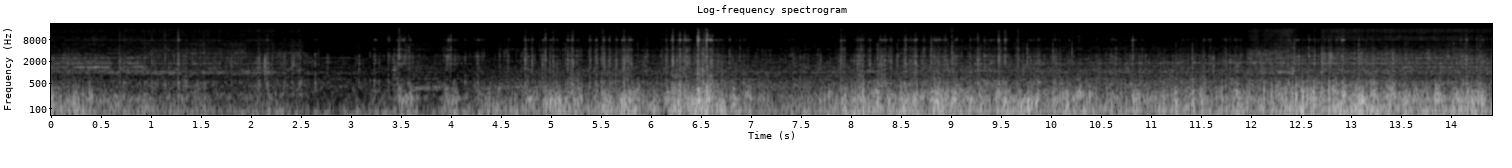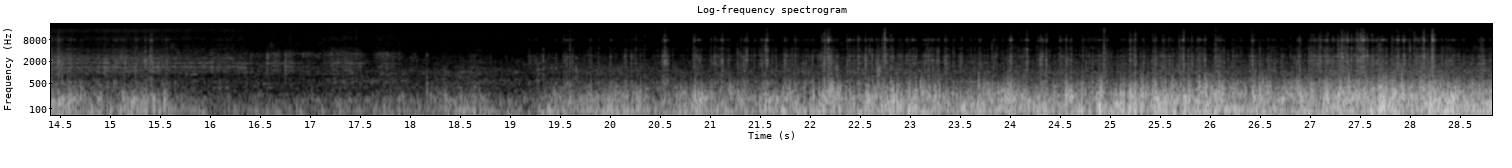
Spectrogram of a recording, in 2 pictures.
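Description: Wind buffeting the microphone of a bicycle-mounted camera, with tyres rolling on a paved path, while an electric-assist bicycle is ridden. The rumble eases for a few seconds in the middle and grows louder near the end.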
